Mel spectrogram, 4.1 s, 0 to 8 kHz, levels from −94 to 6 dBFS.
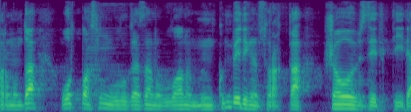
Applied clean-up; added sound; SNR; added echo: neural mask model DeepFilterNet 3.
